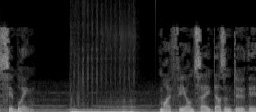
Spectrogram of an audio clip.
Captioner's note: electrical noise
